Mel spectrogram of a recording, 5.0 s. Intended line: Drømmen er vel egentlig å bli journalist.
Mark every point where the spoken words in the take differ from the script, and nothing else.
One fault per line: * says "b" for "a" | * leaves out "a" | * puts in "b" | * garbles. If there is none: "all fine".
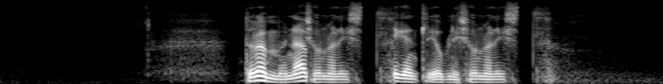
* says "journalist" for "vel"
